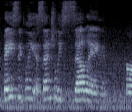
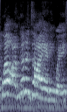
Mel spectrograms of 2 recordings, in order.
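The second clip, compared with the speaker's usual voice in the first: louder, higher mock defiance; angry defiance; 5 semitones higher, 7 dB louder than usual. Retelling the angry heroine speaking up, mock-defiant. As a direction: retell her throwing caution away. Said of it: "she gets very angry".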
